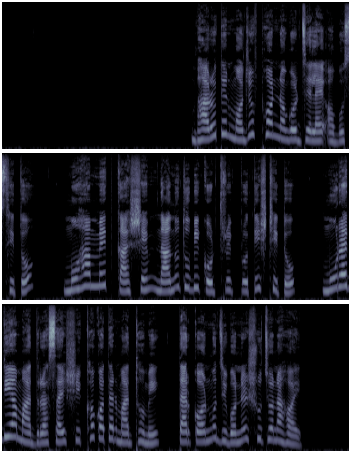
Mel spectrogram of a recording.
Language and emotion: Bengali, neutral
